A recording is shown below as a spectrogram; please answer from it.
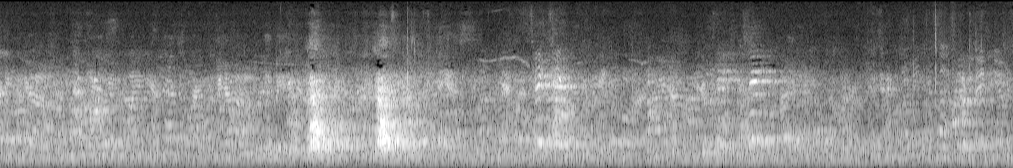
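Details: Border Collie named Turbo at a dog agility trial in Yadkinville, North Carolina, during a jumpers-with-weaves run: two sharp, loud barks in quick succession near the middle, with softer yips, over steady crowd chatter and nearby voices.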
